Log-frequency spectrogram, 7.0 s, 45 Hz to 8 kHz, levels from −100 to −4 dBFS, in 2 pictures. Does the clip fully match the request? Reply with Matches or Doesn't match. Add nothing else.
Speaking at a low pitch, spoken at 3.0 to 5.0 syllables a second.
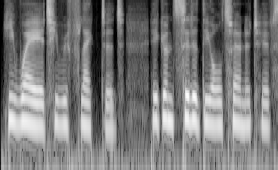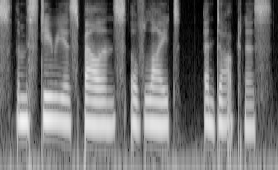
Doesn't match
